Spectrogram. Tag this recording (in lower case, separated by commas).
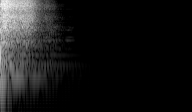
music, musical instrument, snare drum, drum, percussion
